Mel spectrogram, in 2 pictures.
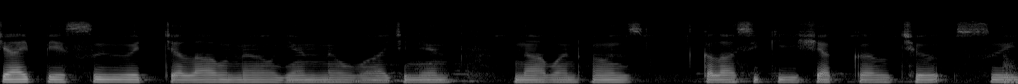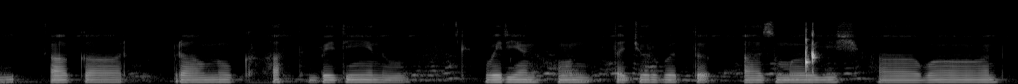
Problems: none marked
